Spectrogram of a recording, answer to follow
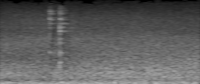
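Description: Pause in the dialogue: steady low hum and hiss of background room tone, with a faint short click about half a second in.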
